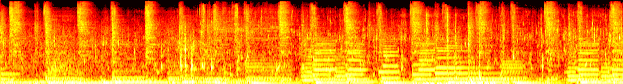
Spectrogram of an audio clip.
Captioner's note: gurgle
